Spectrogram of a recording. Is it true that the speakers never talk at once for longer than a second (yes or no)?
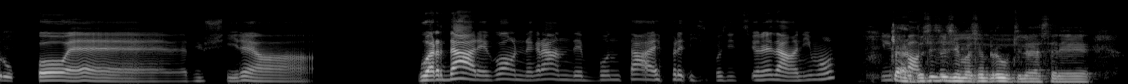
no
